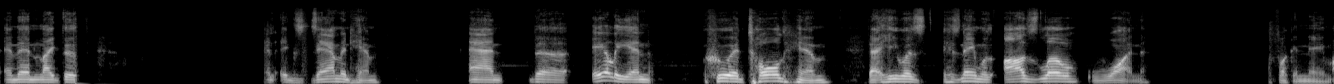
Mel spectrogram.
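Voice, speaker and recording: A man's voice: lowish voice, darkish tone, no echo. A man telling a story in a casual, rambling way, full of fillers and frequent laughs.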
